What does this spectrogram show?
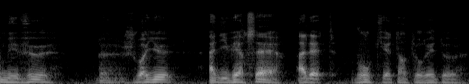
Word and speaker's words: Halette: Ben, C'est Alette? Oui, Oui. Alette. Il faudrait le dire sur un ton un peu plus léger, un peu plus éolien. C'est un nom qui est comme un souffle, en fait.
